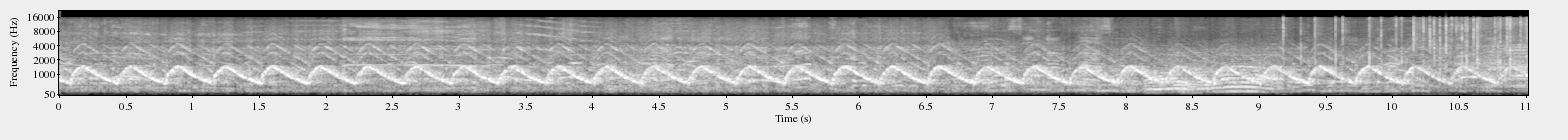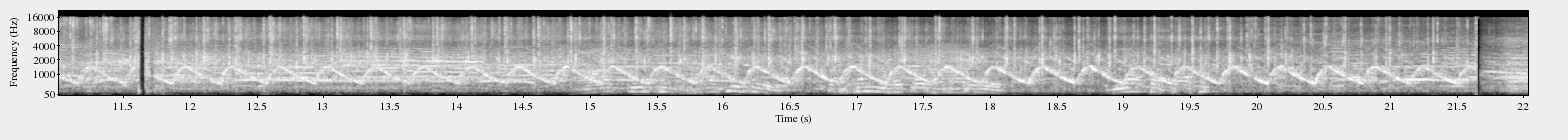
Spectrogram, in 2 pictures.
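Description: Electronic siren in a rapid yelp, its pitch sweeping up and down several times a second. About halfway it breaks off briefly, giving way to steadier electronic tones with a fast, even ticking over crowd voices.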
